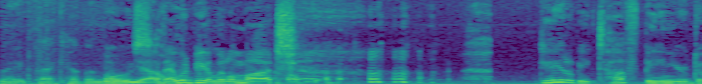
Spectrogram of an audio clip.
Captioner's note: laughter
